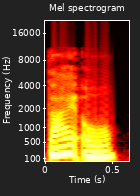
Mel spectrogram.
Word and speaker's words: thiol: A thiol, pronounced thiol, has a sulfur hydrogen group attached to carbon.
